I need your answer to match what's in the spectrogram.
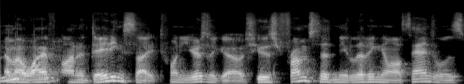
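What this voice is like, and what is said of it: Californian American accent. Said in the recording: “I'm originally from California. You probably got the accent.”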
